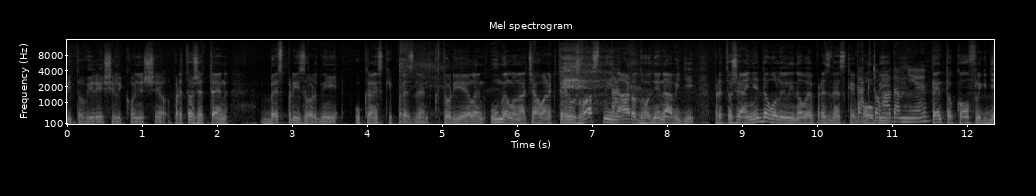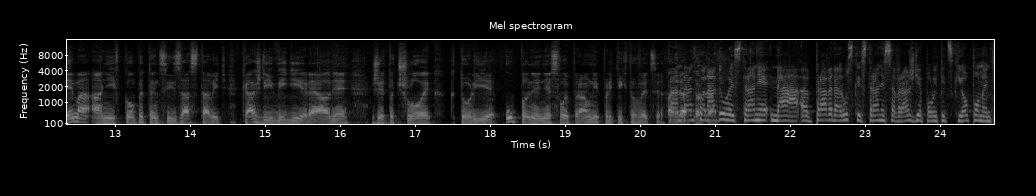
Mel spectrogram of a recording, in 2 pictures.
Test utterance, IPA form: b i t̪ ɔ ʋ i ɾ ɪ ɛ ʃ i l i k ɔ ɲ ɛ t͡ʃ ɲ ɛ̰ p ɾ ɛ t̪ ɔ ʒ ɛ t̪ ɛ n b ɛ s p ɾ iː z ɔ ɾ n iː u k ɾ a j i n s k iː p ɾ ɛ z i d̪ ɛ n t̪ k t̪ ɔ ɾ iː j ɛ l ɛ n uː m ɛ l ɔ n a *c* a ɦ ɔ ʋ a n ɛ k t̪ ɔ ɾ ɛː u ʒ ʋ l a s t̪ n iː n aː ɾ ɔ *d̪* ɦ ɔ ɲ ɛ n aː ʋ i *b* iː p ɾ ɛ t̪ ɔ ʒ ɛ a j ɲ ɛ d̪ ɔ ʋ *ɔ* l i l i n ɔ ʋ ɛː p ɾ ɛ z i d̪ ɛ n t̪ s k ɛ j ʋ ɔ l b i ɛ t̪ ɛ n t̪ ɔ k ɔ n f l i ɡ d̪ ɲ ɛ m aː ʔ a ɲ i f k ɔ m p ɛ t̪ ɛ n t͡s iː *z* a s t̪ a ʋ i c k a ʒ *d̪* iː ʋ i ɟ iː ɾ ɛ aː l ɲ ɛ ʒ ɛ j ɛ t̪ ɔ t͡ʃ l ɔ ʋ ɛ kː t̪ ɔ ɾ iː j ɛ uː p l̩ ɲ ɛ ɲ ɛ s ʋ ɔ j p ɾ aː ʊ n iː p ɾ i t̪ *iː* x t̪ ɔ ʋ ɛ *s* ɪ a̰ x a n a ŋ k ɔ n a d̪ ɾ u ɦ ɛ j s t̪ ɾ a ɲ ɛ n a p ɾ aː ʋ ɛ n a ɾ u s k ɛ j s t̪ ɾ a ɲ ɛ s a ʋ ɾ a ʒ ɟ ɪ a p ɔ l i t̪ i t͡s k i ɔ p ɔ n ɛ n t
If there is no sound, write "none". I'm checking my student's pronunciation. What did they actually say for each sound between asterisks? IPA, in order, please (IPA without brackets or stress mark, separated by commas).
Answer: c, d̪, ɟ, ɔ, z, d̪, iː, t͡s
